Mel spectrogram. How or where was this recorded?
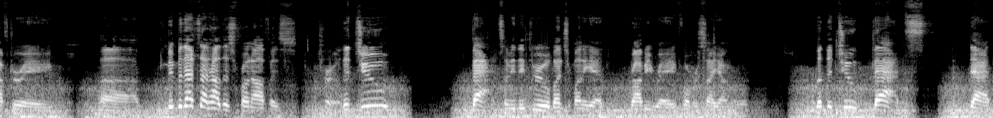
inside a vehicle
